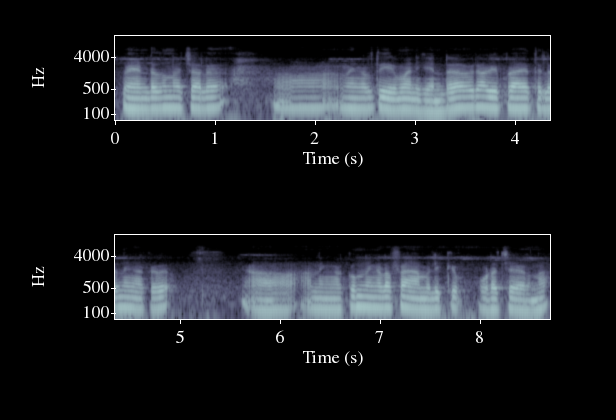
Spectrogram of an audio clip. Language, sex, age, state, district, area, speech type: Malayalam, male, 45-60, Kerala, Wayanad, rural, spontaneous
